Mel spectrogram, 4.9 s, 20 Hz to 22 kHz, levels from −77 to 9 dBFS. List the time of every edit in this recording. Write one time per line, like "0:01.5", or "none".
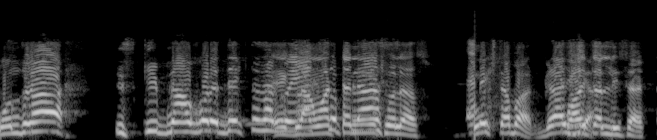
0:03.6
